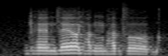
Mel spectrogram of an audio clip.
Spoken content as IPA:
ɖʱ ɛː n d ɛː ɐ̯ j a̤ ɐ̯ ŋ͡m a̤ ɐ̯ d͡z ɤː ɡ

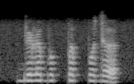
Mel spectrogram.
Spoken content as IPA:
bʲ ə ɭ ə b o pː ə pː o d ə

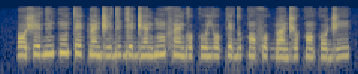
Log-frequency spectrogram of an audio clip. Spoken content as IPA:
ɔ˨ ʃ e˧ d ĩ˦ k ũ˦ t e˦˨ k͡p ɛ̃˧ d͡ʒ i˨ d i˧ ɡ e˧ d͡ʒ ɛ̃˧ ɡ͡b ũ˦ f ɛ̃˧ ɡ o˨ k u˨ j o˨˦ k e˦˨ d u˨˦ k ɔ̃˧ f o˧ ɡ͡b ã˧ d͡ʒ o˧ k ɔ̃˨ k o˨ d͡ʒ i˨˦

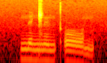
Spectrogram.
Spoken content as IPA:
n ɛ ŋ͡ǁ ɛ̃ n kʼ ɔ n

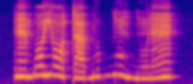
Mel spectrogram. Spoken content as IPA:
ɾ ɛ̃˧ b ɔ˦ j ɔ˦˨ t a˨ b u˨˦ ɡ͡b ũ˦˨ ɡ͡b ũ˨ ɾ ɛ̃˨˦

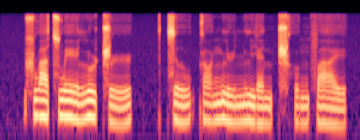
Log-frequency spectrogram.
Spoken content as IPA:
ʂ w ä˥˧ t͡s w e˥˧ ɪ̯ l u˥˩ ʈ͡ʂ ɻ̩˨˩˦ | t͡s ɹ̩˨˩ u˥ k ɑ˧˥ ŋ l y˧˥ n l j ɛ˨˩ n ʈ͡ʂʰ ʊ˧˥ ŋ f a˥˩ ɪ̯

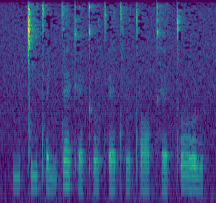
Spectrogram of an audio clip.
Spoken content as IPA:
n ʏ ǀ i tʼ ɛ ɲ t ɛ kʼ ɛ kʼ o tʼ ɛ tʰ ɘ tʼ ɔ kʰ ɛ d tʼ o l

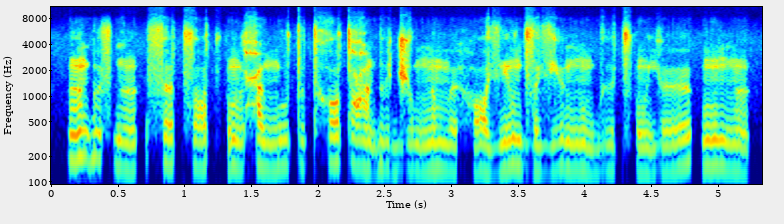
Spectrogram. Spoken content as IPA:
ə̃ ɠ ɯ s ɡ ə̃ | s ə t͡s ɔ t͡sʼ ũ l ħ ɨ m u t ɯ t x ɔ t ʕ ə̃ ɠ ɨ d͡ʒ u ŋ ə̃ m ø h ɔ zʲ ũ d͡z ə zʲ ø ŋ ũ b ɨ t͡sʼ ũ j ø | ũ ŋ ə̃

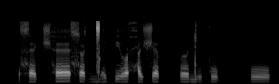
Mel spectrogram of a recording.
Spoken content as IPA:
s ɛ t͡ʃʰ ɛ s œ ɡ͡ǀ ɛ pʲ o ħ i ʃ ɛ pː ɵ d y k u pː u

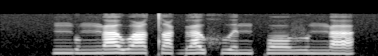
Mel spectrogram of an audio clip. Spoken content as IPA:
ŋ o ŋ a w i tˤ i ɡ a xʷ ɛː n p ɔː v ə ŋ a

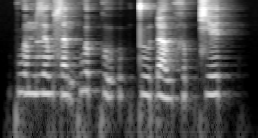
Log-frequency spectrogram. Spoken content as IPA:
k w ə˧ m z ə˧ w s a̰˧˨ n k w ə˦˥ p̚ k ṵ˧˨ ʔ | t̪ u˨˩ ɗ a˨˩ w x ə˨˩ p̚ t͡ɕ e˦˥ t̚

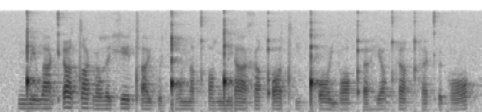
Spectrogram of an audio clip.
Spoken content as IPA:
ŋ͡ǃ e w a kʼ i tˤ ə ɡ œ ʁ i x e tʼ a y̯ ɓ ə ɡ͡ǃ ɔ n ɐ qʰ ɔ ŋ͡ǃ i ɾ a x ɐ qʼ ɔ tʰ i ǃʼ ɔ j ɔ qʼ e ɦ e u̯ qʰ i qʰ e kʼ ə ɡ ɔ

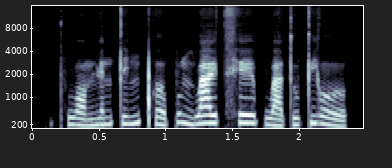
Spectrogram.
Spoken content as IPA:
pʰ w ɔ˨˩ n̪ ɥ ɛ˦ n t̪ i˧˥ ŋ pʰ ɤ˨˩ p ʊ˥˩ ŋ w a˥ ɪ̯ t͡sʰ e˥ ɪ̯ p w ä˨˩ t̪ u˦ t̪ j o˥˩ ʊ̯

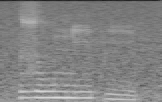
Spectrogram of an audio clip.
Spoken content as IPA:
z u˦ ɲ i˦ p i˨

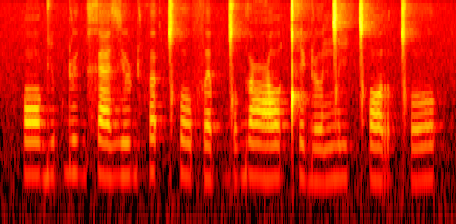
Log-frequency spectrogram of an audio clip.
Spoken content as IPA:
ɔ ɡ i p ɖ y ɡ x æ z y ɖ h œ ʔ ǀʰ o f ɛ p ɡ͡ǀ o ɡ ʉ ʕ ɔ ǃʰ i ɖ ɵ ŋ͡ǀ i ǀʰ ɔ r ǀʰ o

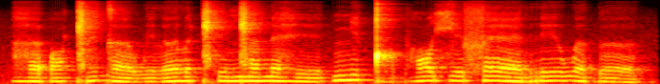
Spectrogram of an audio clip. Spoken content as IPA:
ɦ ɜ˨ ʔ ɔ˨ ɡ͡ǁ ɛ˦ ɡ ɜː˨ w ɪ˨ l əː˦ l ə˦ ǁʰ ɪ˦ ŋ͡ǁ ɜ˦ n ɛ˦ ɦ ɪː˦ | ɲ ɪ˦ ɡ͡ǃ ɑ˨ bʱ ɔ˦ ç ɪ˦ f ɛː˦˨ r ɪː˦ w ə˦˨ ɠ əː˦˨

